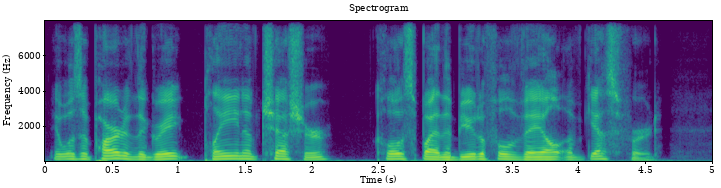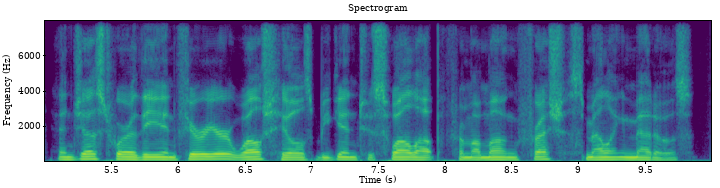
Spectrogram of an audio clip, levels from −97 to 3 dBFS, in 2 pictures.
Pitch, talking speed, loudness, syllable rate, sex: 130 Hz, 200 wpm, -18 LUFS, 5.1 syllables/s, male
